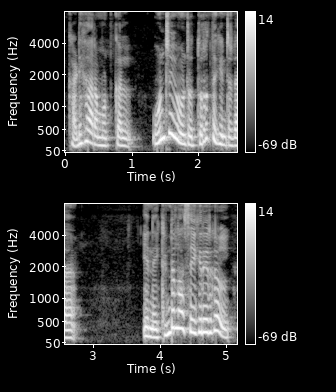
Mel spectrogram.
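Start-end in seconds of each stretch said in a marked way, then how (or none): 3.7-5.1 higher, quick indignant question; mildly raised voice, pitched up and hurried; restrained narrated yell. A narrator's reading. Teacher accusing her class of mockery, a restrained yell. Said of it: "உரத்த குரலில் கத்தினாள்".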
